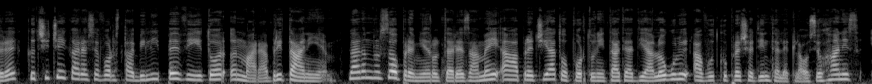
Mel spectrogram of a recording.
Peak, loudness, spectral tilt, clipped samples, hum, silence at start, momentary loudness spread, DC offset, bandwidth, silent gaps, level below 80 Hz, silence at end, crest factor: -6 dBFS; -23 LUFS; -5 dB/octave; under 0.1%; none; 0 s; 5 LU; under 0.1%; 16 kHz; none; -50 dBFS; 0.15 s; 18 dB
